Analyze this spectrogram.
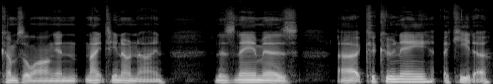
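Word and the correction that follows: Kikunae: There's like an extra little half syllable in there. Kikunaya.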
